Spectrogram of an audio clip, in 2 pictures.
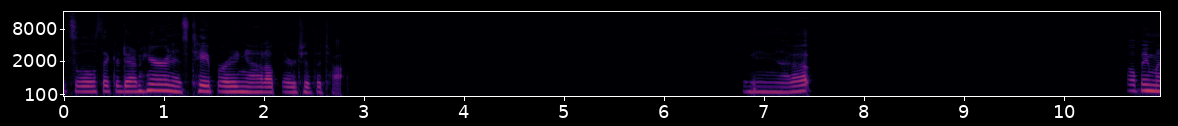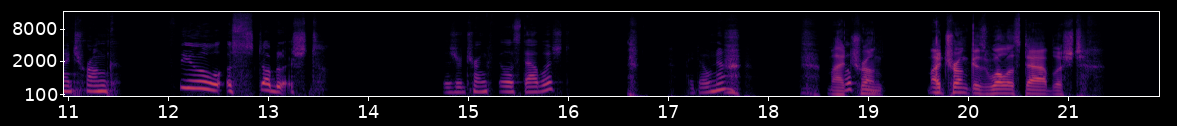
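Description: A woman talks calmly and close to a microphone, in short bursts with pauses.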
